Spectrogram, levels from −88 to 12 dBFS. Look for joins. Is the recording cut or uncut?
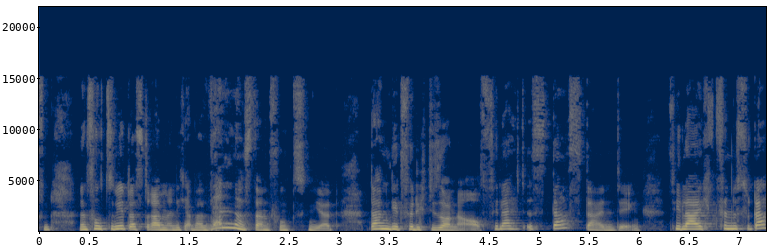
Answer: uncut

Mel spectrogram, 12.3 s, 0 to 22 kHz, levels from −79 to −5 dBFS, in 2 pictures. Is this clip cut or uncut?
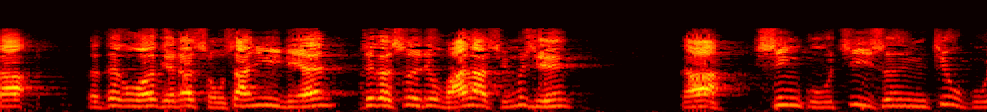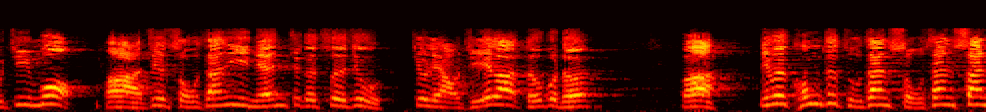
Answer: cut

